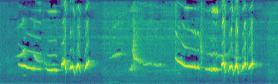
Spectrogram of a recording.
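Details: {'caption': 'White-rumped shama of the Medan type, singing very actively. It repeats a phrase twice: a long descending whistle followed by rapid, choppy trilled notes. A short rising whistle sits between the phrases over a low steady hum.'}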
